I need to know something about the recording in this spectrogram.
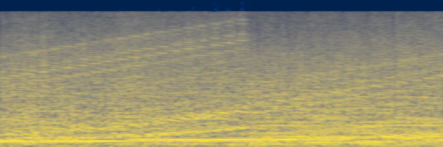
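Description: Very loud, heavily distorted electronic noise with a steady low hum and a slow rising whistle high up.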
